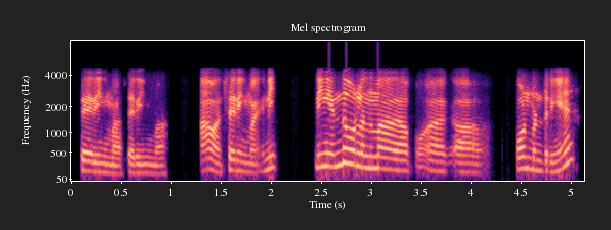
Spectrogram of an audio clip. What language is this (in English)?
Tamil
